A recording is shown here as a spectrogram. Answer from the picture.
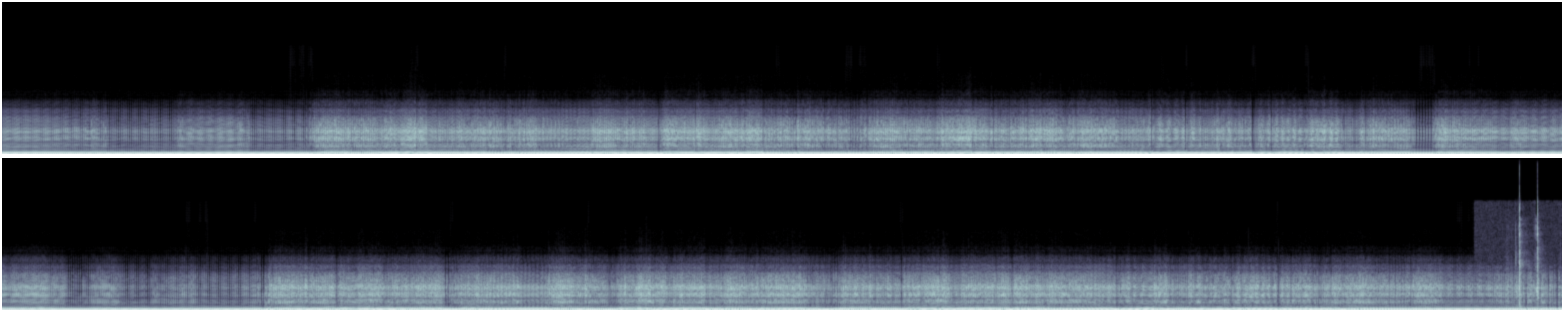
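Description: Fender Jazz Bass played through the Fuzzrocious M.O.T.H. overdrive and fuzz pedal: a heavily distorted bass line of held low notes. Its gritty upper edge changes character twice, as the pedal's knobs are turned.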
